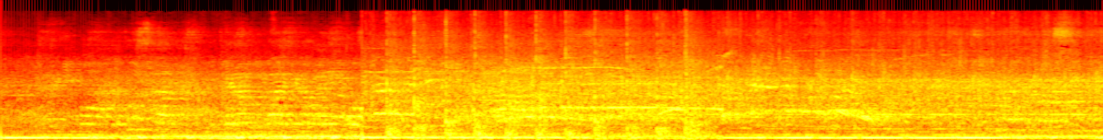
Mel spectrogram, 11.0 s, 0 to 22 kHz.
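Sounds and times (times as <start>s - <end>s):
bass-heavy music over loudspeakers: 0.0s - 11.0s
crowd cheering and whooping: 3.6s - 11.0s.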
